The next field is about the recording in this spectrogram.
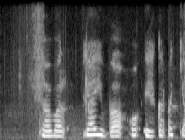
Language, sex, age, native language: Icelandic, female, 9, Icelandic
